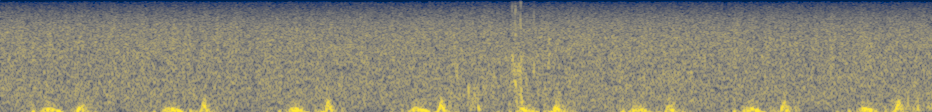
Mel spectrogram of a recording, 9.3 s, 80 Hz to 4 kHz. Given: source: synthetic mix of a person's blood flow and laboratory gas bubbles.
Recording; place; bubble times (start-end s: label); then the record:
Doppler ultrasound of blood flow; precordium
4.47-4.61 s: bubbles
4.65-4.91 s: bubbles
5.02-5.42 s: bubbles
9.03-9.33 s: bubbles
From the record:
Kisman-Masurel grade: 222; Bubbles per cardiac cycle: several, 3 to 8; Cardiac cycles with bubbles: 10 to 50%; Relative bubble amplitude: moderate (0.250 to 0.450); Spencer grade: 2 (many but less than half of the cardiac periods contain bubble signals, singularly or in groups); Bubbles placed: only in the low amplitude regions of the cardiac cycle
